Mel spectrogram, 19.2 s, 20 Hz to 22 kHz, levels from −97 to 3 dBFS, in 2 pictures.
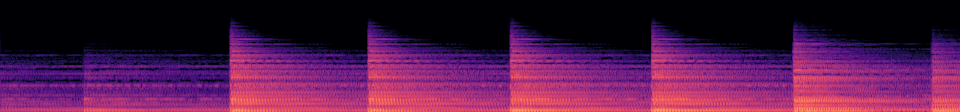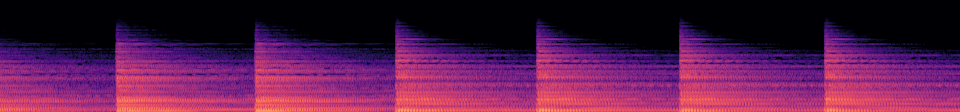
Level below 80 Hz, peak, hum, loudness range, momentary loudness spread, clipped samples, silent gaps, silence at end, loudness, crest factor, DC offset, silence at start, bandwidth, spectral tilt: -36 dBFS; -10 dBFS; none; 2 LU; 14 LU; under 0.1%; none; 0 s; -28 LUFS; 18 dB; under 0.1%; 0 s; 6.6 kHz; -8 dB/octave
